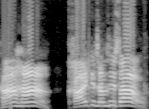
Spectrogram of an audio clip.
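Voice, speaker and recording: A man's voice: very high voice, animated, moderate pace, pushed and bright, no echo, exaggerated voice. A man voicing a thin, complaining old village husband in a cartoon, with a whiny, grumbling manner. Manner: whiny and grumbling, with rustic dialect. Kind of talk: cartoon voice acting.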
